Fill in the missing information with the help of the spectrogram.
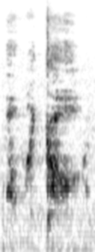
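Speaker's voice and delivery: hushed, barely voiced aside; stunned whisper. Retelling her own shock to viewers, whispered in disbelief.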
